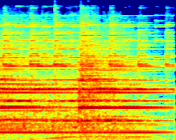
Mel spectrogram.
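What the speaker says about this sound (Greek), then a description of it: "Οι καμπάνες στην εκκλησία της Κοιμήσεως στις καριές στην πρωτεύουσα του Αγίου Όρους χτυπούν χαρμόσυνα κατά την άφιξη του Βλαντιμίρ Πούτιν." Church bells ring joyfully at the Church of the Dormition in Karyes, capital of Mount Athos, several overlapping strokes sounding in a bright, sustained clang close by.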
